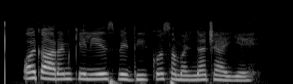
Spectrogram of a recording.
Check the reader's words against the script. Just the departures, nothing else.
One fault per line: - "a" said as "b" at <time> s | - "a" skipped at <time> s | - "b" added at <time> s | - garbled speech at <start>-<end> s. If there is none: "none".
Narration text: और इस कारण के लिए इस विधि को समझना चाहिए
- "इस" skipped at 0.4 s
